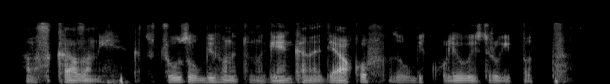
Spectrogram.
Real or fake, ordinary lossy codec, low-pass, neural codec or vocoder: real; Opus, 32 kbps; 7.2 kHz; none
